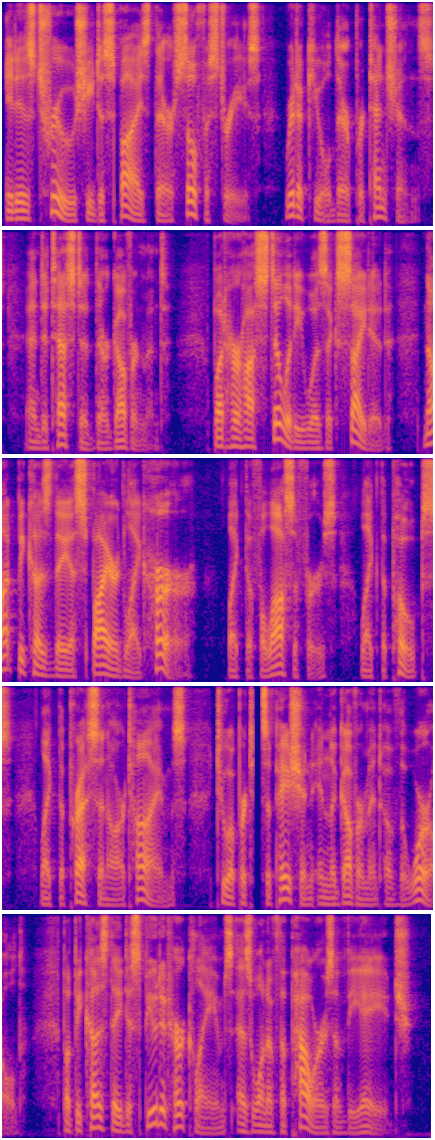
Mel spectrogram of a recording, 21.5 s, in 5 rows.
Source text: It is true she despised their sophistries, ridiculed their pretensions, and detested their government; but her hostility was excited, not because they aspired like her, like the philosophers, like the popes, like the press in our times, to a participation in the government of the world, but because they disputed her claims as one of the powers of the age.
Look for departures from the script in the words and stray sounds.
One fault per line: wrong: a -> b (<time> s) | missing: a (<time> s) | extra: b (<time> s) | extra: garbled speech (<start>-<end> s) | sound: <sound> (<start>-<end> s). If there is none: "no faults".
sound: dropout (15.4-15.5 s)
